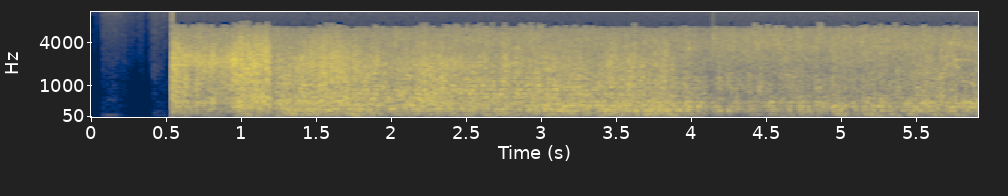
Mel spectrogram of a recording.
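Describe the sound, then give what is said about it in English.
Thunder rumbles loudly and continuously over steady heavy rain, starting abruptly after a brief silence and rolling on without any voices, full-bodied. “afraid of thunder? Oh, no. Just the noise. You, you know what thunder is, don't you?”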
